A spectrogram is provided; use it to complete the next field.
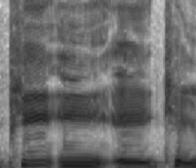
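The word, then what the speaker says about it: pique: p k p q it's actually pronounced as peak okay yeah meaning you're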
